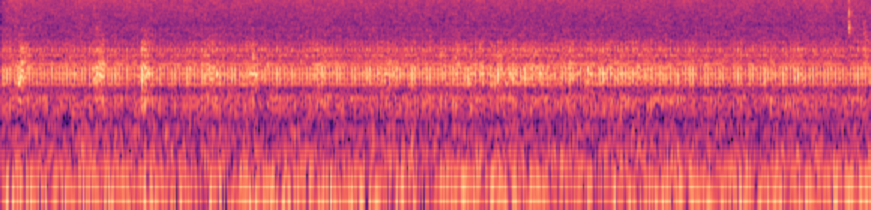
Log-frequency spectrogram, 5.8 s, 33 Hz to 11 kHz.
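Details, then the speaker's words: Hallicrafters TW2000 World Wide radio with suspected failing power supply filter capacitors: constant hiss with steady buzzing hum and faint crackles, noise when switching bands, more static than typical, abnormal static and hum. "I'm sure it's not supposed to make that noise when you switch bands they would have done something about that one too high that's not typical static for this"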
